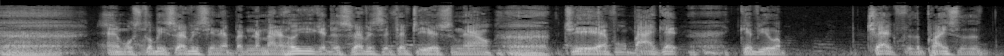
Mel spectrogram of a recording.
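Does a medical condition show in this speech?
Yes: head and neck cancer; stage 4, diagnosed about one year ago, local treatment throughout previous year; recent PET scan found no more cancer.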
